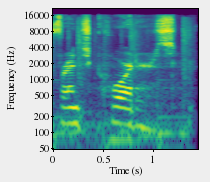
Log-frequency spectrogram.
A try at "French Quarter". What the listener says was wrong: Okay. Yes, not quarters. The French quarter.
